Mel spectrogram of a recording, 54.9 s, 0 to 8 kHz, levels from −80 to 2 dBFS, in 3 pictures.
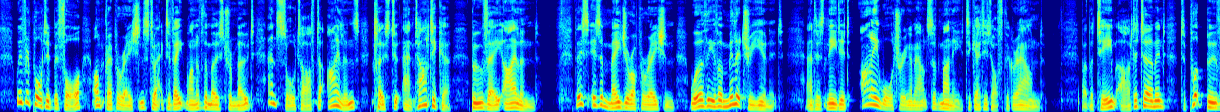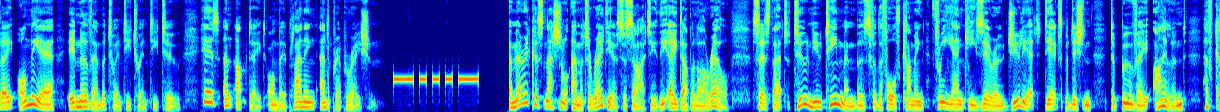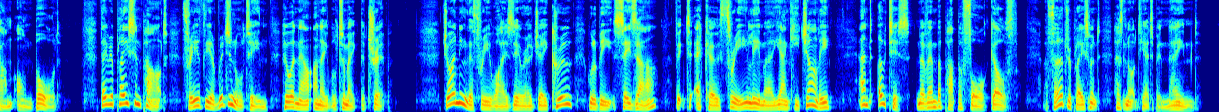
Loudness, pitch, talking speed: -22 LUFS, 115 Hz, 155 wpm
